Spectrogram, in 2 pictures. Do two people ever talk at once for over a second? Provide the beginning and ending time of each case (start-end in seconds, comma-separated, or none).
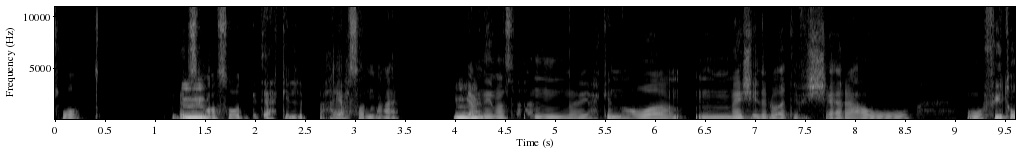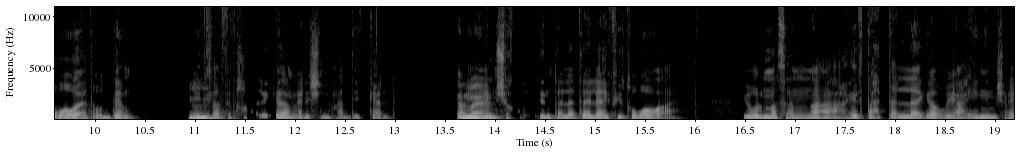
none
